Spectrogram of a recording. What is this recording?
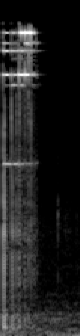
key drop
Took a key and dropped on the ground
Metal, Coin, Ground, Key, Bing, Cling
